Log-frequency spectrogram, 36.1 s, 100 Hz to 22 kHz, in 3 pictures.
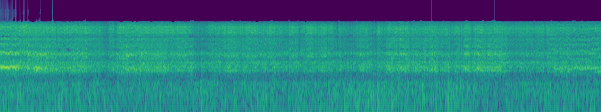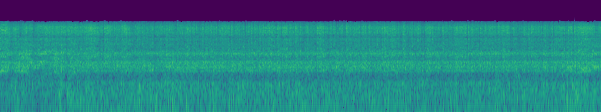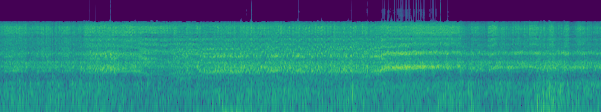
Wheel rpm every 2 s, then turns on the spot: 200, 200, 200, 200, 200, 200, 180, 200, 200, 200, 200, 200, 200, 180, 160, 170, 230, 230.
none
